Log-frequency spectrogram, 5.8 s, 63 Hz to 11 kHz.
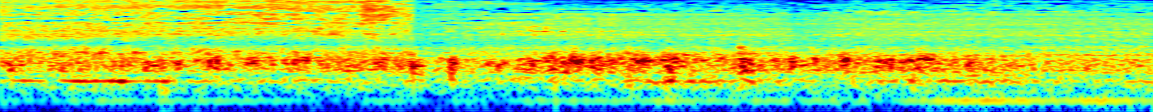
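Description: Passenger coaches rolling past on the rails with a steady rumble, pushed by an ÖBB class 2016 Hercules diesel-electric locomotive whose low engine hum grows louder near the end as the loco comes closer.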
